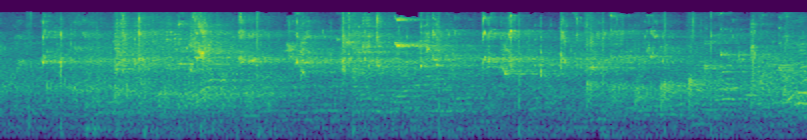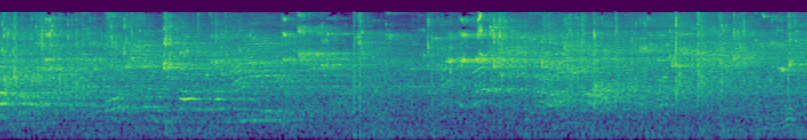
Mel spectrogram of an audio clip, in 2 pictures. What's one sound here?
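Young players shout and call out in a large echoing hall.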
